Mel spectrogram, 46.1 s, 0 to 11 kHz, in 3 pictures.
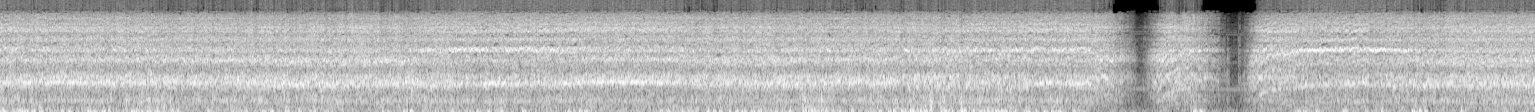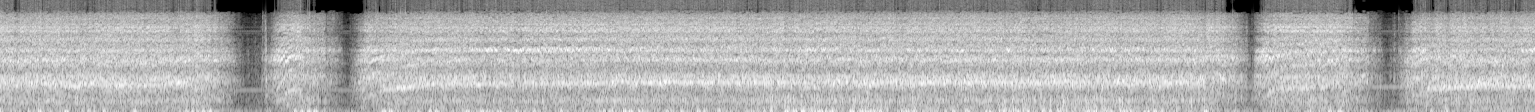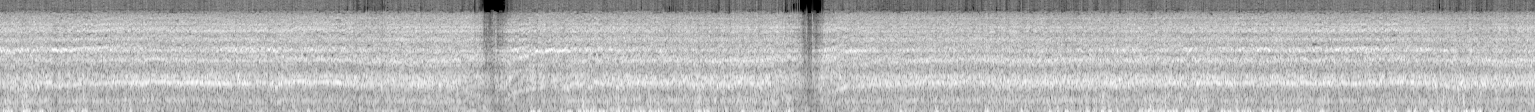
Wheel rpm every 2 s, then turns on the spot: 230, 210, 220, 220, 220, 90, 180, 210, 100, 150, 220, 240, 230, 160, 130, 220, 220, 180, 210, 180, 220, 220, 210.
10-12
